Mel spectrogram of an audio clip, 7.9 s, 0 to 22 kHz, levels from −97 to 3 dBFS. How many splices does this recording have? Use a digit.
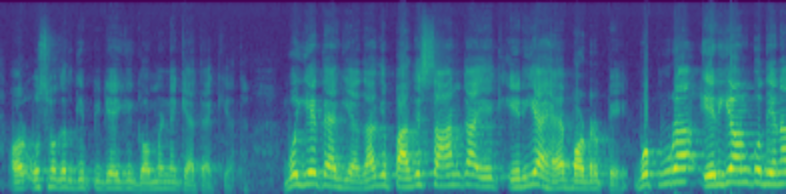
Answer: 1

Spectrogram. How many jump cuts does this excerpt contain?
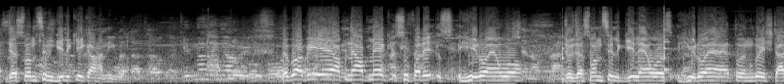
0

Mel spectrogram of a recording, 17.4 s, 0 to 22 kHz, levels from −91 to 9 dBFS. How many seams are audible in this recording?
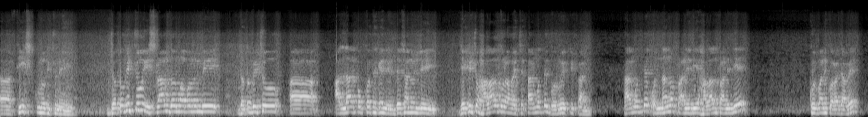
0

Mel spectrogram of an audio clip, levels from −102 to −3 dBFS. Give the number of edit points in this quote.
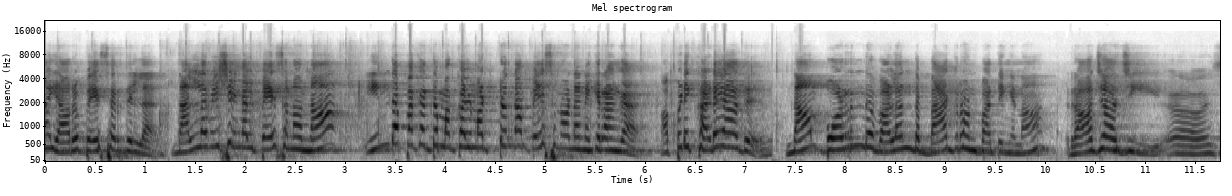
3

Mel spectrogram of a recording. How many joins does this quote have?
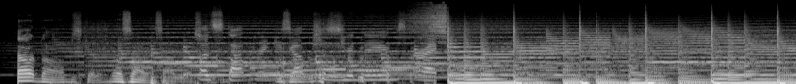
1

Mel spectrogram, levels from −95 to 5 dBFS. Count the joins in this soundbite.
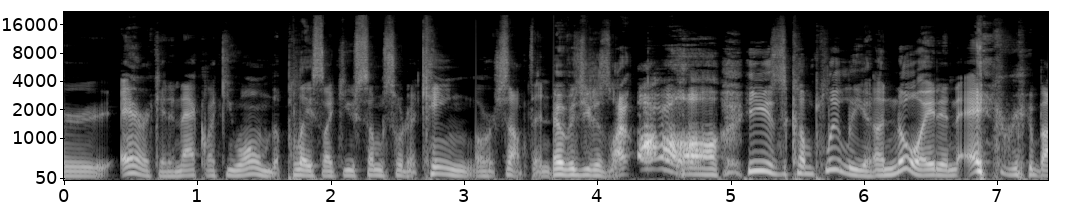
3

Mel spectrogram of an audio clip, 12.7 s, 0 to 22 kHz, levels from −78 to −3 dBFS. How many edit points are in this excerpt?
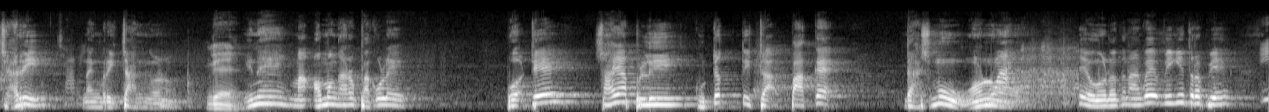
1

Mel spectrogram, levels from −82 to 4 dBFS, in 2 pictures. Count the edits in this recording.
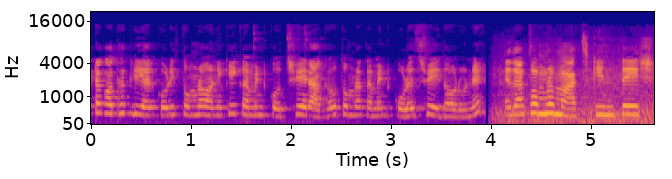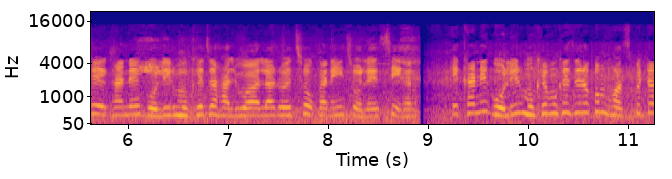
2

